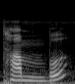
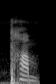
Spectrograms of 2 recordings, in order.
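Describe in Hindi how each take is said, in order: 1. अंतिम 'b' ध्वनि उच्चारित होती है। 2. अंतिम 'b' ध्वनि मूक होती है। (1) "इट्स नॉट थम्ब, थम्ब नहीं बोलते हैं" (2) "थम बोलते हैं"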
